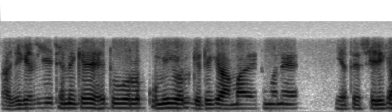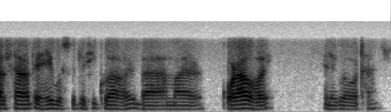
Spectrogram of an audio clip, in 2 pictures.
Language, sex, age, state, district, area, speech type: Assamese, female, 60+, Assam, Morigaon, urban, conversation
